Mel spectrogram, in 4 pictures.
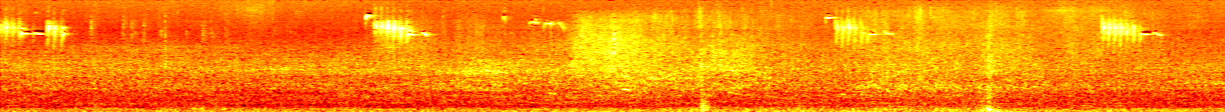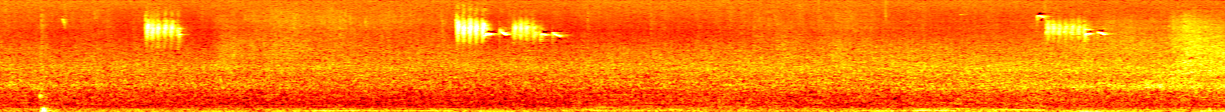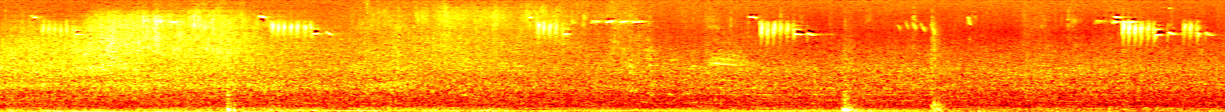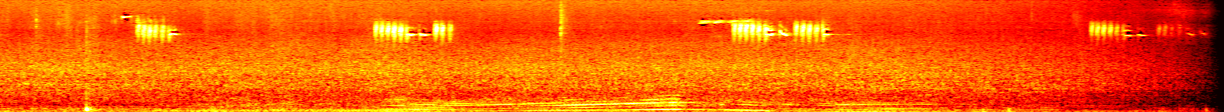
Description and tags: Outside City Nature Ambience Sounds, Birds & Cars
ambiance, ambience, ambient, atmosphere, bird, birds, bird-song, birdsong, calming, city, field, field-recording, forest, general-noise, nature, peaceful, relaxed, singing, sound, soundscape, winter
